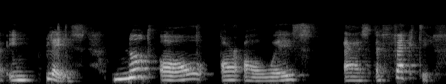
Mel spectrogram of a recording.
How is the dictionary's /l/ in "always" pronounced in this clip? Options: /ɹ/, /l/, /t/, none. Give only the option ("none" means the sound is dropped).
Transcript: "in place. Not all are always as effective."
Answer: /l/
